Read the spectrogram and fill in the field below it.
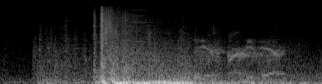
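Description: A tank cannon fires with a loud, sudden boom.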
